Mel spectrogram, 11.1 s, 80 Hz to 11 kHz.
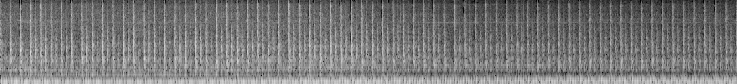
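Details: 2011 Subaru STI, bone stock, about 16k miles, started knocking on the way home: idling engine with a rapid, steady, evenly spaced, sharp metallic knock.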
